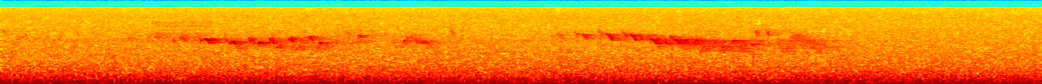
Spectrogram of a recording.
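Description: Faint songbird song: two descending trilled phrases, the first starting about a second in and the second about four seconds in, over a steady faint hum.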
